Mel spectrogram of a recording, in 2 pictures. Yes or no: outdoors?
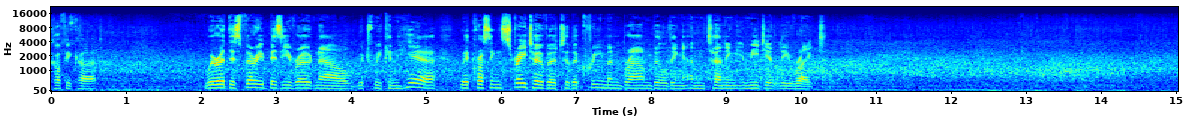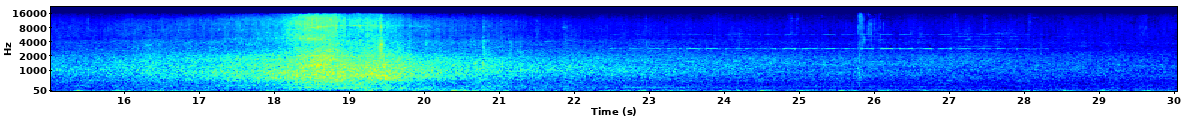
yes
